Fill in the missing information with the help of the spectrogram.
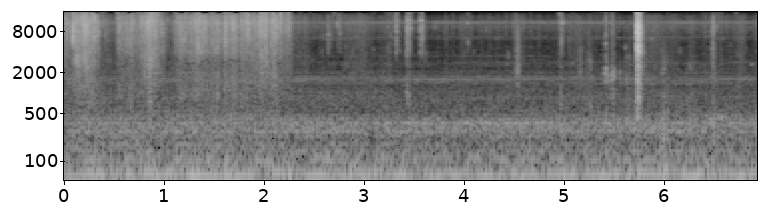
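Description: Disposable plastic gloves crinkling and rustling as food is laid onto a tortilla for about two seconds, then quieter handling with a few small clicks and one sharper click near the end.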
